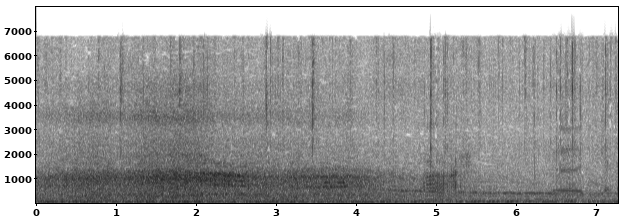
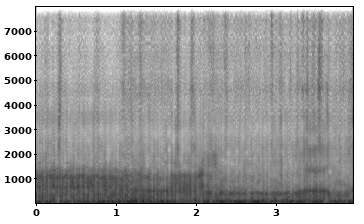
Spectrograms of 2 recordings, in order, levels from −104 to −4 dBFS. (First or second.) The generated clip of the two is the second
